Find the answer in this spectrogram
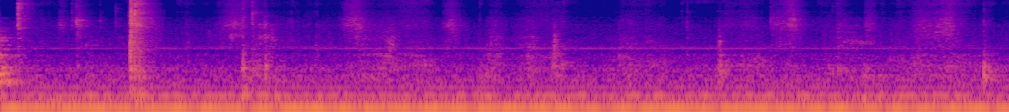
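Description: Faint strokes of a paddle hairbrush through long hair, over a steady low hum, with one sharp click about a second in.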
